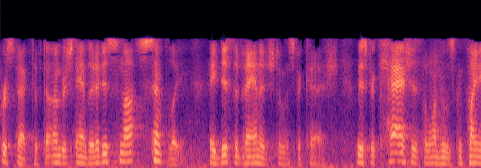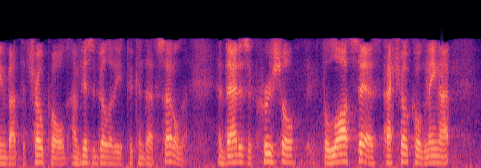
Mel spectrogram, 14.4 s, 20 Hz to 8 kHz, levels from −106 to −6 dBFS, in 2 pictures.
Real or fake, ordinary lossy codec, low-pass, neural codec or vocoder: fake; AAC, 16 kbps; 7.2 kHz; codec, 24 kHz, 0.9 kbps, WavTokenizer, large speech release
